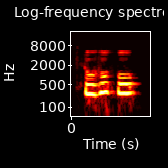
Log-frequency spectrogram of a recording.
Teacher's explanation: ফায়ের উপরে পেশ আছে, পেশটি হলো হালকা, হালকা করে জলদি পড়তে হয়, টান দেওয়া নিষেধ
